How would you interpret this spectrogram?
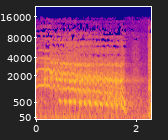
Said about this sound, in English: Here's Henry the horse.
